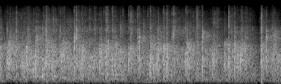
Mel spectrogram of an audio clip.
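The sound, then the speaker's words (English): Steady applause for the evening's speakers from a sizable audience at an event organised by the Canberra Hub, many hands clapping at once in a dense, continuous patter that stays loud and even for a few seconds. “can we round of applause?”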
